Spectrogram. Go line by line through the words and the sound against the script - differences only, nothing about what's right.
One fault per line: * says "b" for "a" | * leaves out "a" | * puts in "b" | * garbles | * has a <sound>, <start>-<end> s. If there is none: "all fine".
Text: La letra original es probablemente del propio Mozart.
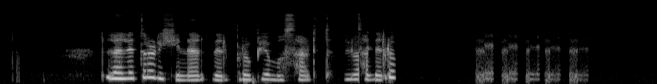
* leaves out "es probablemente"
* garbles
* has a laugh, 4.8-5.9 s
